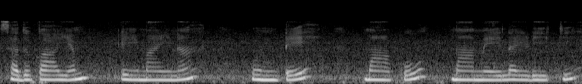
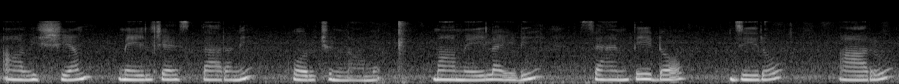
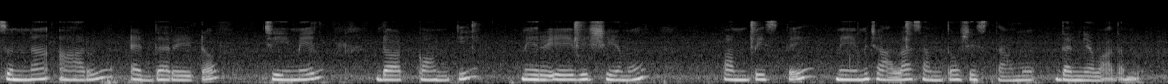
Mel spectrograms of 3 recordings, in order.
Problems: low volume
